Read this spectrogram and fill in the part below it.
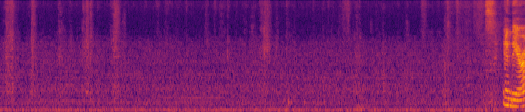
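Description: Paper rustles and a wire spiral clicks softly as hands handle a small notebook.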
